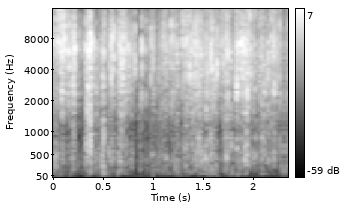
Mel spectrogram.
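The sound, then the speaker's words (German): Crinkling of the sealed plastic wrapping on a pack of 40 tea bags as it is opened: a continuous, crackly, fairly loud rustle with dense small snaps and no talk. “Aroma verschweißt, 40 Teebeutel und ich kann nicht anders. Ich muss das jetzt öffnen. Es raschelt sehr, es tut mir leid. Moment, ich öffne das jetzt und dann rede ich weiter.”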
